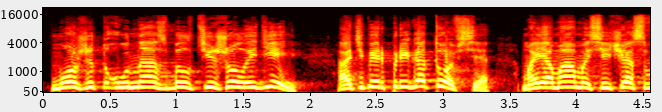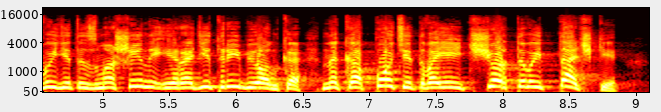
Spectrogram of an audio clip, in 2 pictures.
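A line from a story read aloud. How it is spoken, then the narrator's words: Screaming at full voice. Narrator (Russian): завопила Эльса во все горло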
